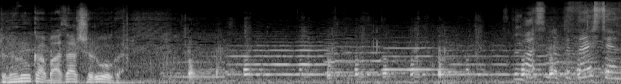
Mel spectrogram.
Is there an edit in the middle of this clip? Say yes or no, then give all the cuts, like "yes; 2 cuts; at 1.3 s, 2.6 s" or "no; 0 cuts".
no; 0 cuts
